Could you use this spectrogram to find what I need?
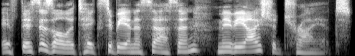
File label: Female Blood Elf; Hero; Valeera; Mission3 Exchange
